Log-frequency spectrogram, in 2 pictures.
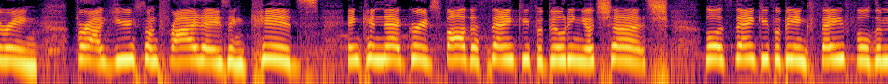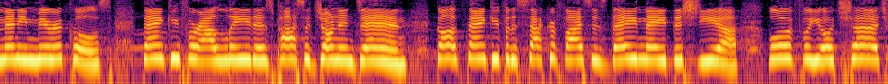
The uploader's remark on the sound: Christmas At C3 Powerhouse. Recorded during our 9am service on Sunday, the 31st of December 2023.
